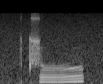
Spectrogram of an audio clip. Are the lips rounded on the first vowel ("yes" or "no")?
yes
